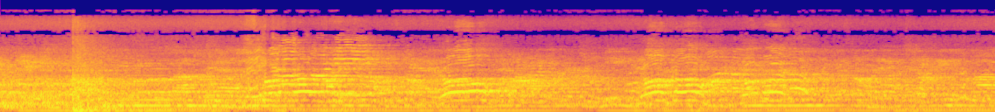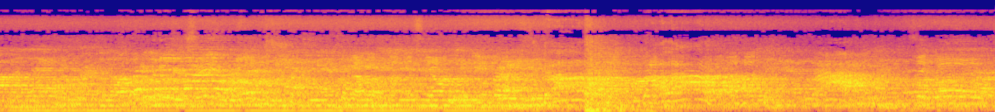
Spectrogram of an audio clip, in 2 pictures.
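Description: Rowing machines whir steadily in a large echoing room.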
